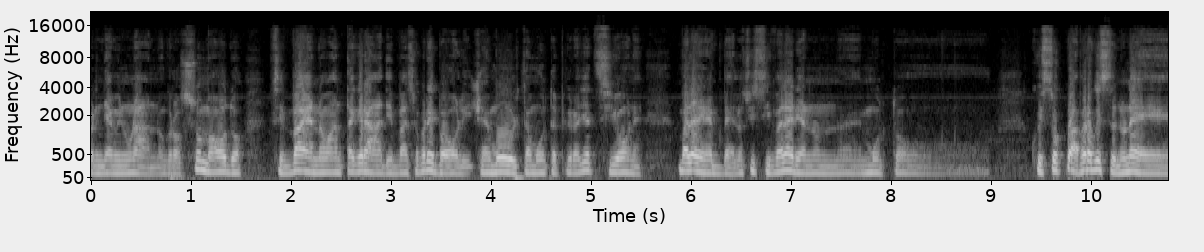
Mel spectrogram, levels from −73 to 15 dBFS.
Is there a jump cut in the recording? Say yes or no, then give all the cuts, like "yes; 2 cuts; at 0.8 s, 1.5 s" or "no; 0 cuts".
no; 0 cuts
